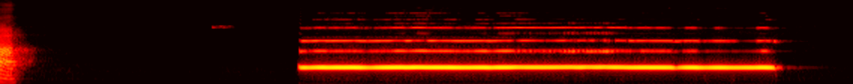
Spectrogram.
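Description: A single sustained wind instrument note F, held steady and clear for about three seconds after a brief silence, with no other sounds.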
